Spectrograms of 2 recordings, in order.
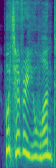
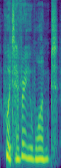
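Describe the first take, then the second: First: "Whatever" pushed higher and louder; a mother recalling her rash promise; stress on Whatever. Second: Said in the usual way. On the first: Acted. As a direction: punch "Whatever", bitter and loud. Retold bargain, emphatic. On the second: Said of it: "the word a faint croak".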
